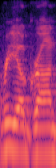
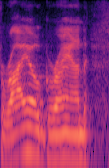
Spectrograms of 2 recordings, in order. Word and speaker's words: Rio Grande: two between rayo grand not rio grande i promise we are not saying it wrong it is pronounced ryo grand versus springfield map one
